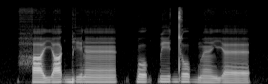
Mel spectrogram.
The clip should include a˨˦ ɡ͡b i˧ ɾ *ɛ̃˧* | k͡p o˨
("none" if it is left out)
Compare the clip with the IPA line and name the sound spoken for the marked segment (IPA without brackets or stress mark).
ɛ̃˦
